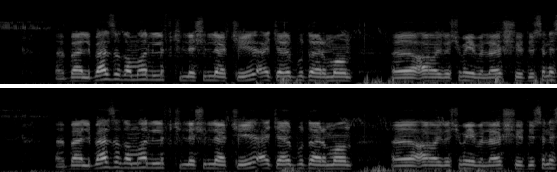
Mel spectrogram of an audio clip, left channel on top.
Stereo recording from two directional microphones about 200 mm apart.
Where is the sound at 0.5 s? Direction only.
40° left (ahead or behind).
